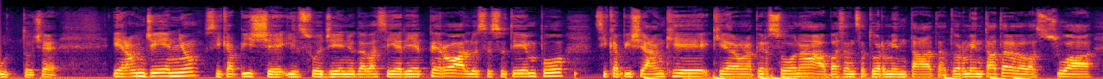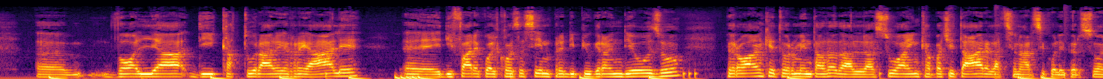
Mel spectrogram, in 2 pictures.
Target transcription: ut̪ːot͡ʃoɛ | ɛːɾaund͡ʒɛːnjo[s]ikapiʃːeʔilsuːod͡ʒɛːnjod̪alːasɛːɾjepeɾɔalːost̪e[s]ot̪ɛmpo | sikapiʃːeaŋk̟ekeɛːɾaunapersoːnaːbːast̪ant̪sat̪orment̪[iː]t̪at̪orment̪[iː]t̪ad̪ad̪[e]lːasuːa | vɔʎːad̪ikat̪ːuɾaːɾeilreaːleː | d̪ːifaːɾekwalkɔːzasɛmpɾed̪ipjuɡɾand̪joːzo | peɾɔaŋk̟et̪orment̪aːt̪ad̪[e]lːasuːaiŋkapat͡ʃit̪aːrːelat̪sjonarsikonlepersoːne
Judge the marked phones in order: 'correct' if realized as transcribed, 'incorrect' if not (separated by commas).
correct, incorrect, incorrect, incorrect, incorrect, incorrect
